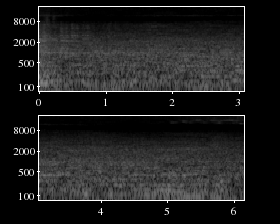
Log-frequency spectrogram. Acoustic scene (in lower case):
street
